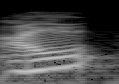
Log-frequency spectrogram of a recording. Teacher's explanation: اس میں آ اور اے دو واول استعمال ہوئے ہیں۔ آ فرسٹ پلیس پا والا واول ہے، اور سیکنڈ پلیس مے والا واول اے۔ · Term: ڈفتھانگ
